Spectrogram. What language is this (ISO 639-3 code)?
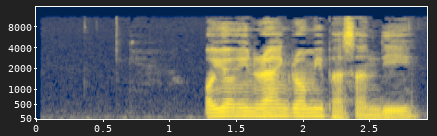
fas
